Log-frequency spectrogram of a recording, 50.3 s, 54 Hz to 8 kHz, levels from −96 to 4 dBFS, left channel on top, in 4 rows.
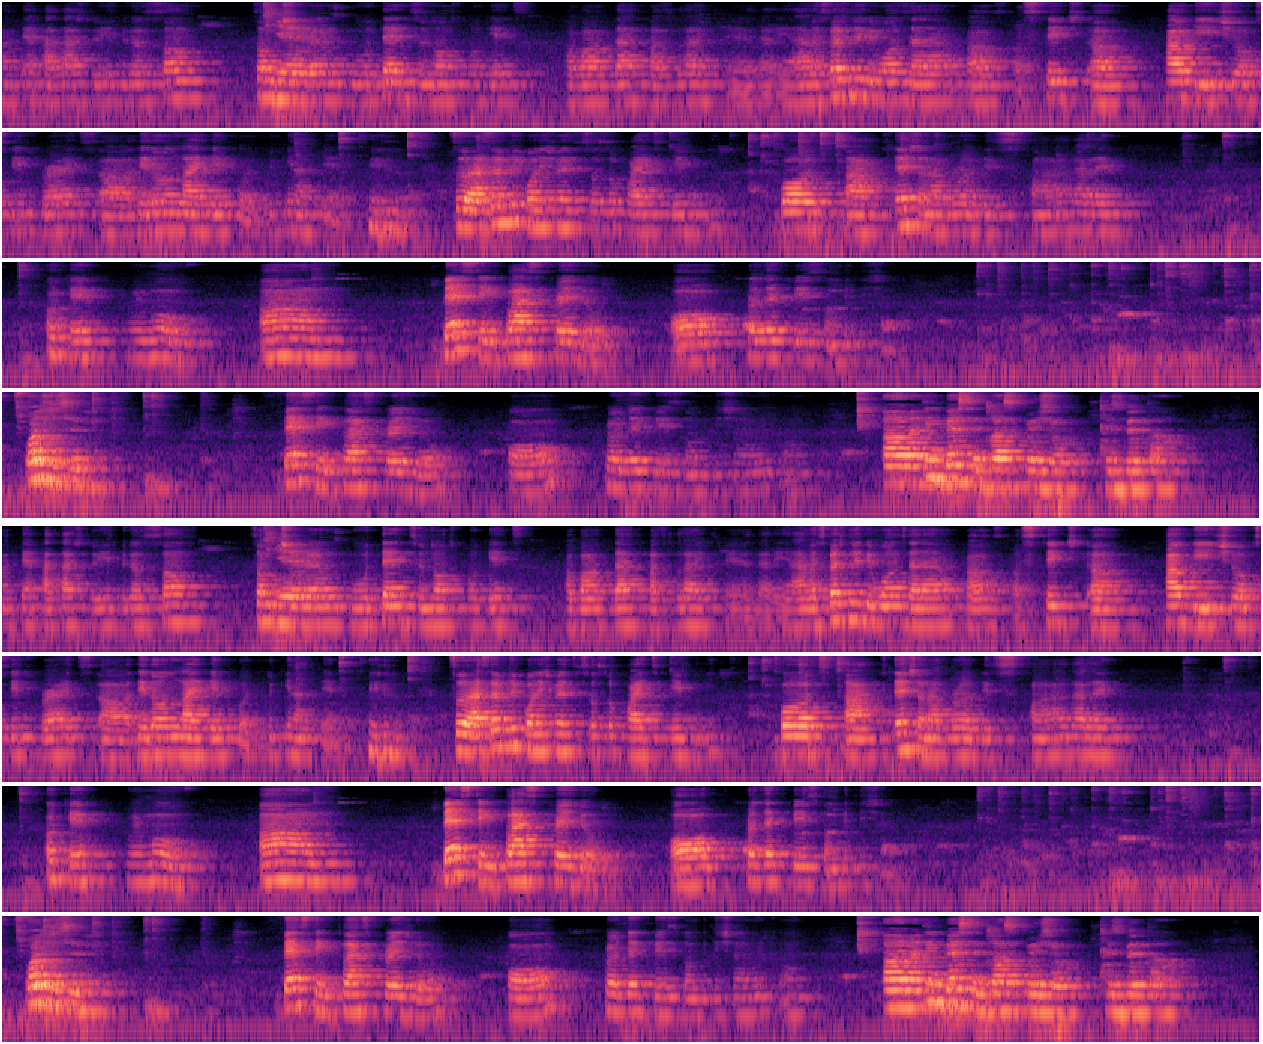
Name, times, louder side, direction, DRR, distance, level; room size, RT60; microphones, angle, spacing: voice 1, 0.0-2.0 2.5-5.0 5.6-11.2 11.6-13.3 13.5-16.6 17.1-19.7 20.4-20.7 21.0-23.7 25.6-26.1 26.4-27.0 27.8-28.6 29.6-31.2 31.9-32.3 32.6-33.6 34.0-34.1 40.6-42.2 42.8-43.3 43.8-44.7 45.1-45.8, right 3 dB, 75° right, 3 dB, 0.4 m, -28 dB
voice 2, 2.6-3.1 36.3-36.5 38.0-38.7 46.3-48.4 48.7-49.4, equal, 35° left, -7 dB, 1.1 m, -21 dB
2.5 x 2.2 x 2.6 m, 0.87 s
head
